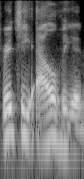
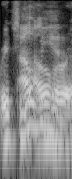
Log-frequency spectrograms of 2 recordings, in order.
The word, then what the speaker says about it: Richie Alvian: It's Richie Alvian, not Richie Albion.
